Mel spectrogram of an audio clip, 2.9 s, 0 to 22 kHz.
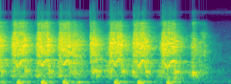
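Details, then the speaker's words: Polaris quad, possibly a 250, battery fully charged: starter spins in even bursts about three a second for under three seconds, engine never catches. Crank no start; airbox to come off to help it. "So, we're going to try not to, but I do think I'm going to have to do the thing I don't want to do and take the airbox off so we CAN can help it out a little bit because um it ain't starting"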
